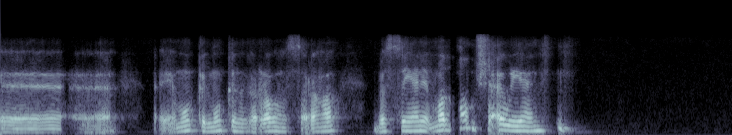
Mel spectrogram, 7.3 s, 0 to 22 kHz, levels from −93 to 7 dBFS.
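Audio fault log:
Throughout: AMR wideband (HD Voice) codec damage, heavy. The speech is rough and raspy with nothing above 7 kHz. That fits the 6.6 kbit/s mode, where the vocal tract model gets too few bits below 6.4 kHz and shaped noise fills the band above.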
